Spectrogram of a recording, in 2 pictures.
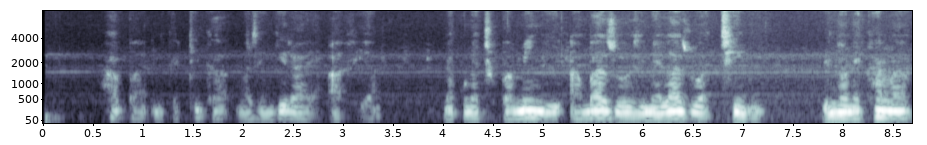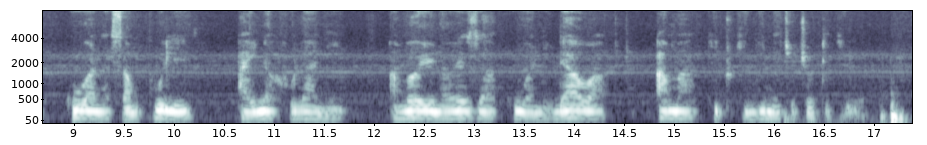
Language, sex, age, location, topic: Swahili, male, 18-24, Kisumu, health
